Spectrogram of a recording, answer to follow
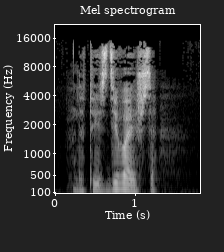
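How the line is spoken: Gloomy mutter. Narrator (Russian): мрачно пробормотала она себе под нос

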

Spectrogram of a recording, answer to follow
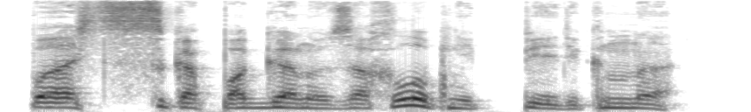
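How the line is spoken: Through gritted teeth. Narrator (Russian): процедил сержант

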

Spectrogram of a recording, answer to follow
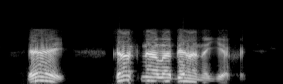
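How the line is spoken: Careless shout. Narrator (Russian): не здороваясь, небрежно крикнул

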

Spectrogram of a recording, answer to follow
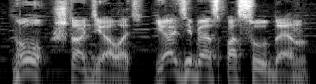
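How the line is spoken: Plain. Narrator (Russian): сказал гусак

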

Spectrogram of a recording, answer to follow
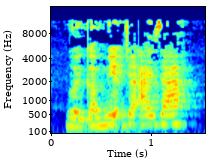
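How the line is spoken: Loud angry shout. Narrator (Vietnamese): Thái hậu đã lớn tiếng quát

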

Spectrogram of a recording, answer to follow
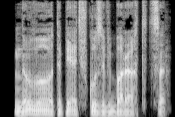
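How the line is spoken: Sighing. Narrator (Russian): вздохнул Краснян

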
